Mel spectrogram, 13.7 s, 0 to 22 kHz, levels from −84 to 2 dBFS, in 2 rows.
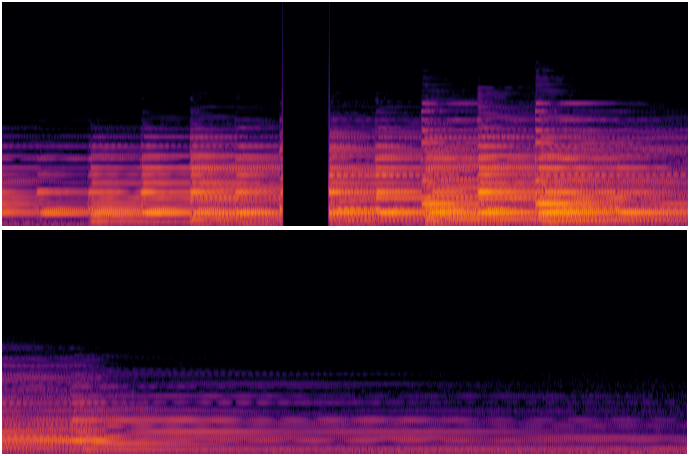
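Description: A music clip with one rebuffering stall. At 2.81 s the music cuts to silence. It resumes at 3.28 s, exactly where it stopped. The player had run out of downloaded audio and waited for more. Nothing is lost, but about 0.47 s is added.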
